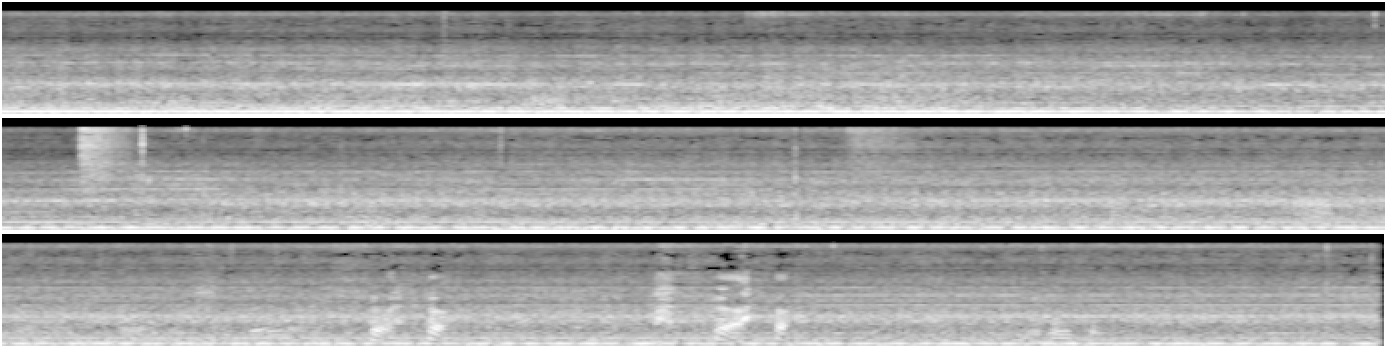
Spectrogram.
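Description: A crane truck's diesel engine rumbles steadily nearby.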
